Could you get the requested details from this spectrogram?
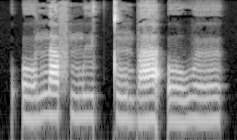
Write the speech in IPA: ʔonaf mɨtːũbaʔo wɵ

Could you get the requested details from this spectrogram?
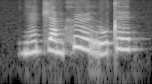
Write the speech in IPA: ɡẽ˩˧t͡ʃæ˧˩m xøː˥˧ru˩˧te˥

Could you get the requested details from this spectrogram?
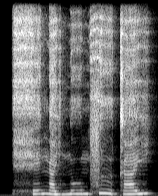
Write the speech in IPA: he˧˥ŋa˩j nuː˧mfɯː˥˨ka˧˥j

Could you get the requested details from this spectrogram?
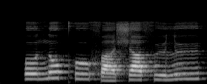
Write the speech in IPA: o˧no˦pʰu˧fa˨ ʃa˧fʉ˧lʉ˦

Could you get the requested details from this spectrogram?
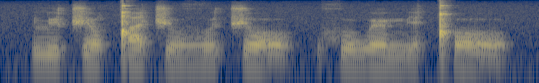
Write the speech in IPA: lʲut͡ʃøo̯ǃat͡ʃu ɣut͡ʃo | xuwø mʲaǃʰo

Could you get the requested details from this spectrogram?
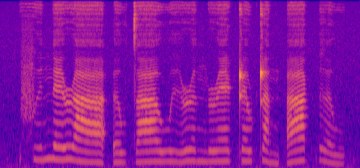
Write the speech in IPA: fɨ˧˥nɛ˧˥ ɹaː˨˩ ʔə˨˩wt̪aː˧wɨ˨˩˦ɹə˧ŋ ɹɛ˧ʈə˧˥w ʈa˨˩nʔaː˦˥k̚ɣə˨˩w

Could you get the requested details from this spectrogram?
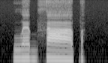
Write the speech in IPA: wɛbθaːp

